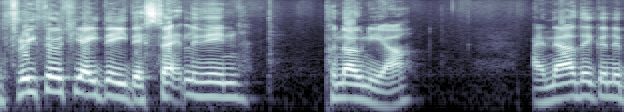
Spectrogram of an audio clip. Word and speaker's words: Pannonia: is that's my pronunciation pan Ania is that correct no Pannonia that sounds about Pannonia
